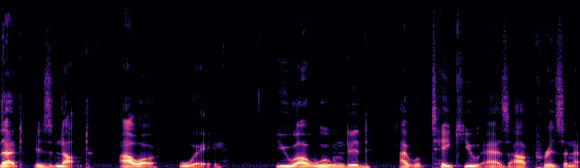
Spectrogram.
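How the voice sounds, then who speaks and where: Someone performs a put-on character voice at a fairly slow pace. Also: man, medium pitch for a man. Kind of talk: formal. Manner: stern.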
